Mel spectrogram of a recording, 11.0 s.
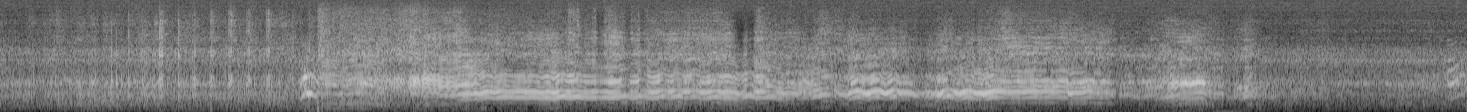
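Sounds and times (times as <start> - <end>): motorcycle engine buzzing: 1.5 - 9.8.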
